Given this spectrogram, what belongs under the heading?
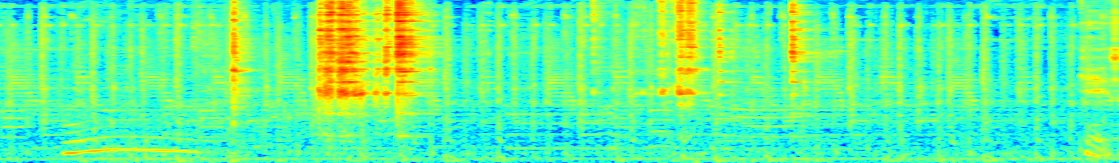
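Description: A knife clinks and scrapes against a plate while cutting a no-bake Oreo cheesecake, with several sharp metallic taps and softer scrapes spread through a quiet kitchen.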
